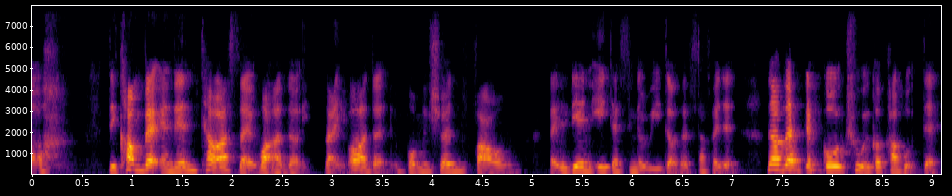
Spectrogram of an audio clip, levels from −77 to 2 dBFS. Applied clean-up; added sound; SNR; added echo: neural mask model DeepFilterNet 3.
